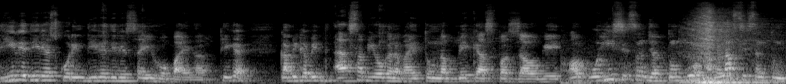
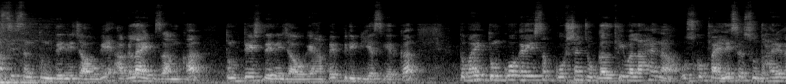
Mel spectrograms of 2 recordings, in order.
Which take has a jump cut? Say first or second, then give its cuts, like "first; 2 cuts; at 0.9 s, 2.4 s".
first; 1 cut; at 5.6 s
